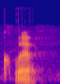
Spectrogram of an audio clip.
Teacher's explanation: produced by the lips and teeth these are labial dental sounds the sound is a voiceless fricative sound the sound for F is as in the beginning of fox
